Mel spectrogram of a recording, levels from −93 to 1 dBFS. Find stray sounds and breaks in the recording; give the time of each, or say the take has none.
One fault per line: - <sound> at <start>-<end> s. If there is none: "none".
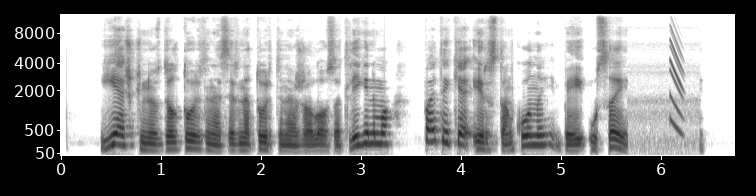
- chirp at 6.1-6.2 s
